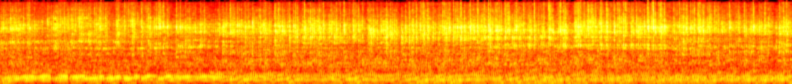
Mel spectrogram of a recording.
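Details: Engine revving with an uneven rattle, loudest next to the sprocket; owner suspects bearing failure, unconfirmed.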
